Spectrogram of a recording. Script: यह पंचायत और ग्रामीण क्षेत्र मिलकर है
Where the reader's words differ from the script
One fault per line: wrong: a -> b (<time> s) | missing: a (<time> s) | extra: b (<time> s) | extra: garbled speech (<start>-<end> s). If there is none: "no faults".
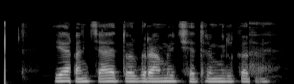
no faults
